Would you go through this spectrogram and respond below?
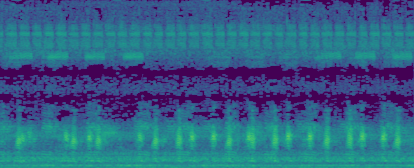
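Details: Frog calls repeated quickly, almost three short notes a second in a fairly steady pulse, over a continuous high-pitched whine and a quiet low hum.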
